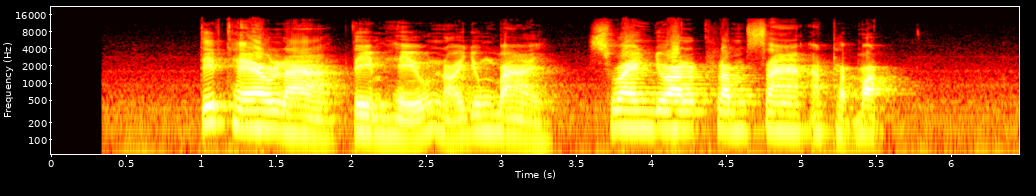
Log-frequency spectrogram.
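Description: A man speaks calmly and clearly into a microphone, close by.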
